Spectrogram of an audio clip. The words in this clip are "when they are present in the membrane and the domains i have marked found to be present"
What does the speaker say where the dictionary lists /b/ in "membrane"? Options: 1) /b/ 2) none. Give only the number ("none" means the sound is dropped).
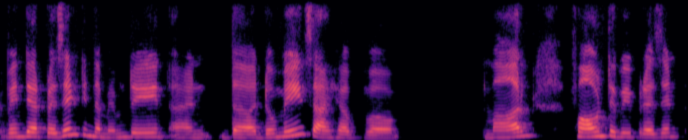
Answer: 2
